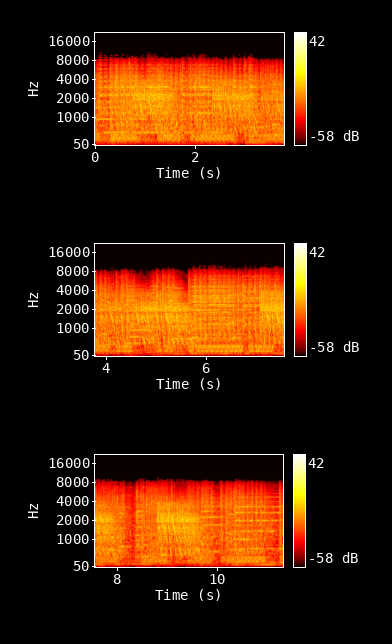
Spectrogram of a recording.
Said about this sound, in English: Let's advance our bat shield through this deadly gunfire.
